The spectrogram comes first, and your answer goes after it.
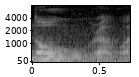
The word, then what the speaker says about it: know: know라고 하시면 되는데, 단어 스펠링을 가만히 살펴보면 K로 시작을 해요. K가 왜 있는데 왜 키읔 소리가 안 나지? 이렇게 생각하시는 분들이 있을 거예요. 그쵸? 근데 여기서 이 K는 소리를 내지 않습니다.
